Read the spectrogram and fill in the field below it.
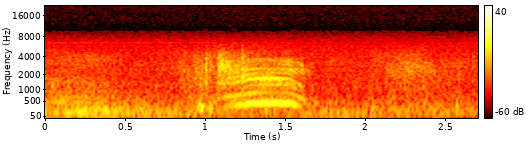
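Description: A gagged young woman gives a muffled cry.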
